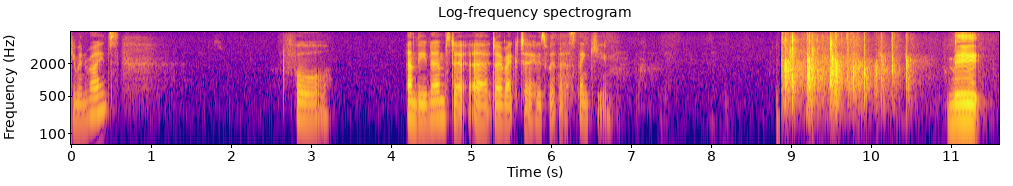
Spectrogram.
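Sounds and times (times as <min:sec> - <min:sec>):
speech: 0:00.0 - 0:00.8, 0:02.8 - 0:03.3, 0:04.2 - 0:06.9, 0:11.0 - 0:11.5
applause: 0:08.8 - 0:10.7.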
